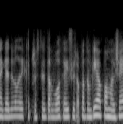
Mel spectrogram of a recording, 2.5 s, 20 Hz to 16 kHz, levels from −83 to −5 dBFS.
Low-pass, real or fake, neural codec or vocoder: 7.2 kHz; fake; codec, 16 kHz, 1 kbps, FreqCodec, larger model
